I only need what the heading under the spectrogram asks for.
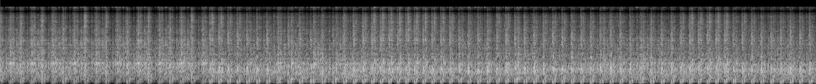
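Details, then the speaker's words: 389cc 13hp single-cylinder engine on an off-road kart, first fire-up after install and an oil top-up, makes a loud, rapid, even hammering of about ten blows a second. The owner suspects the connecting rod broke from the piston, which is unconfirmed. "Now when I go the other way, I think the rod broke off from the piston."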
